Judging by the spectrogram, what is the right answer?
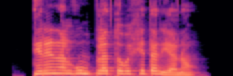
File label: conversation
